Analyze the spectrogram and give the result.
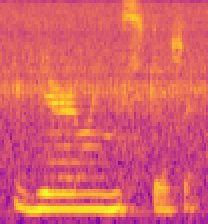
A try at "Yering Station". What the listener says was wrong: Yearing, not with an L.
